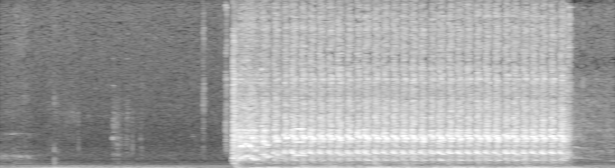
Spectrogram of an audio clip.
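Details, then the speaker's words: Freshly wired engine, with a new computer and fuel pump now getting fuel and building oil pressure, cranks evenly at about four beats a second but never fires; crank no start, owner suspects the fuel injectors need cleaning. "I can smell gas. Gas is not the problem. Gas is not the problem. Clean the injectors and go"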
